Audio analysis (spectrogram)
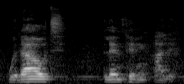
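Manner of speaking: ordinary talk, nothing marked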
